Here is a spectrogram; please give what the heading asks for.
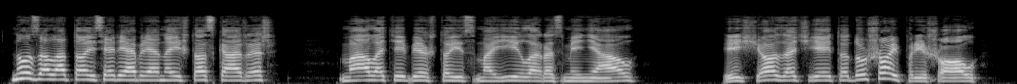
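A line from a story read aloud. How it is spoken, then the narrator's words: Dwarf, squeaky, choking with rage. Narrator (Russian): рыжий пузатый карлик-черевичка … задыхаясь от злобы, пропищал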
